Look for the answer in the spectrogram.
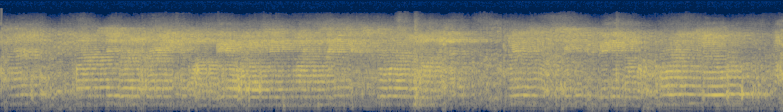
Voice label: announce loop; ambience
